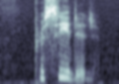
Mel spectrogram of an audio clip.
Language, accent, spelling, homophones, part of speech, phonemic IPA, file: English, US, proceeded, preceded, verb, /pɹəˈsiːdɪd/, En-us-proceeded.ogg
- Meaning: simple past and past participle of proceed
